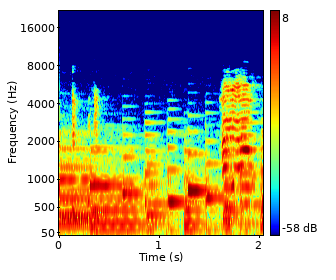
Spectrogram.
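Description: A kitten meowing once near the end, over background piano music.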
